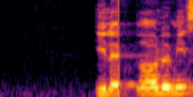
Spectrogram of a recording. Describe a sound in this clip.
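A man sings through a microphone.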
